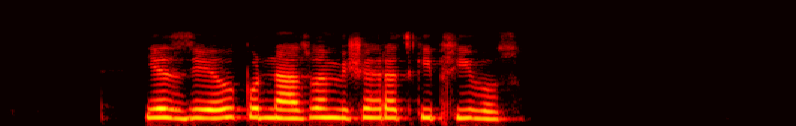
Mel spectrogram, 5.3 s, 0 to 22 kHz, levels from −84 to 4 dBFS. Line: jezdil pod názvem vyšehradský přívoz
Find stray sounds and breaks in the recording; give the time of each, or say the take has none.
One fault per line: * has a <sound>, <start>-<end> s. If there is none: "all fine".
all fine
